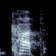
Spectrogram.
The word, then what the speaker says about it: Qatar: arab oil monarchy it's they pronounce their country cut Qatar I pronounce it Qatar forgive me I've just always called it Qatar anyway the Qataris 18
